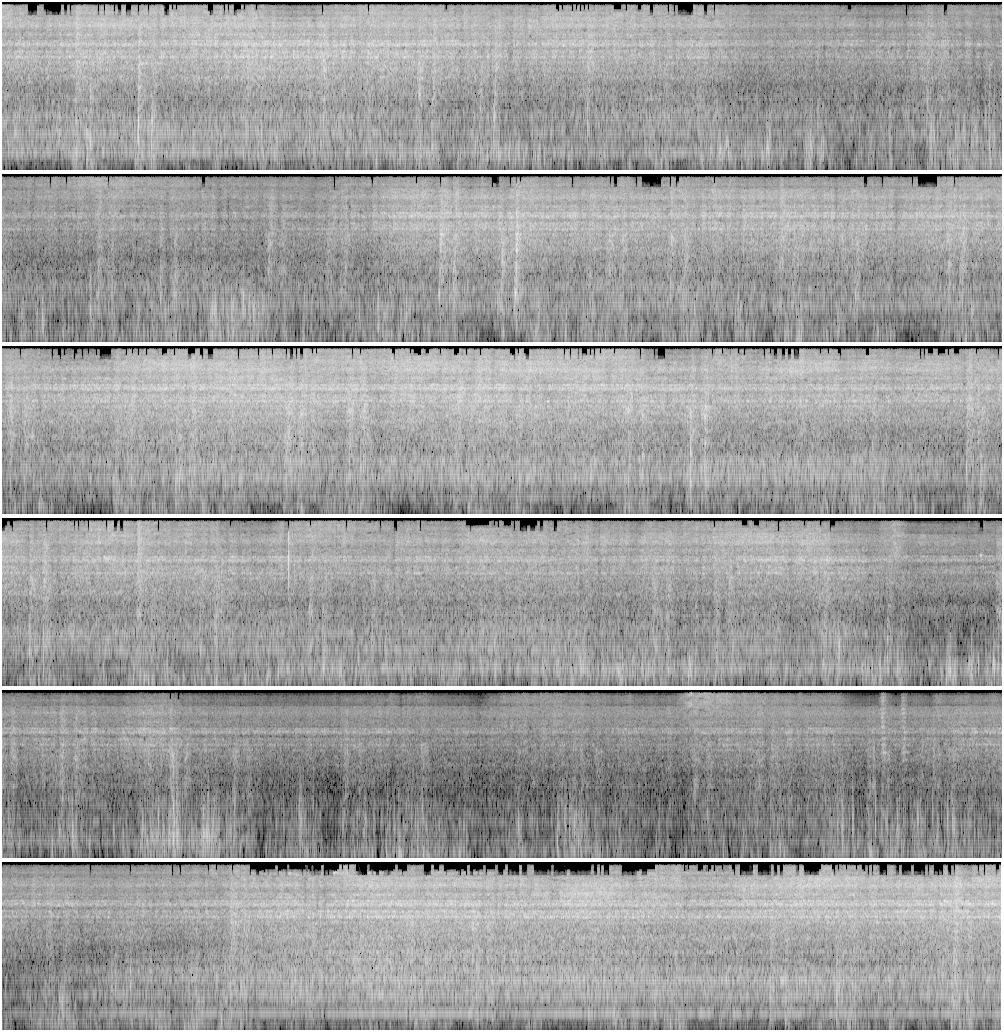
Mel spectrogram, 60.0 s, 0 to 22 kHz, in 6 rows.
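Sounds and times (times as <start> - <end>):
rattles and clacks: 0.0 - 53.4, 54.0 - 59.9
tram wheels rumbling on rail: 0.0 - 59.9.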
